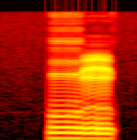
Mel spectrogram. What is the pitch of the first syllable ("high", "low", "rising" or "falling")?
low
